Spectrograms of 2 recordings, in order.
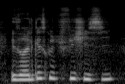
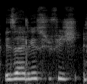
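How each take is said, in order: First: Said in the usual way. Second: « ici » raté, glissant vers « ichi »; langue qui fourche. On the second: Real, not acted. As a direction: buter sur « ici » avec un chuintement. (« ici » bafouillé en fin de question) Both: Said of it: "Je sais pas parler".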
